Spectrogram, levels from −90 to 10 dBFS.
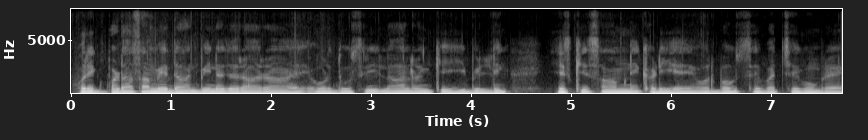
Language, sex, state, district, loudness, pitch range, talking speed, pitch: Hindi, male, Rajasthan, Jaipur, -16 LUFS, 140-155 Hz, 220 wpm, 145 Hz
